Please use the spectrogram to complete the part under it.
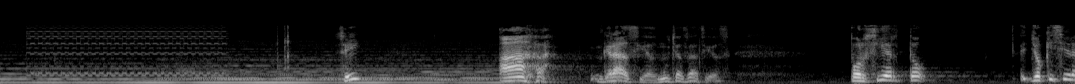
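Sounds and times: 
telephone ringing: 0:00.2 - 0:02.3
speech: 0:03.4 - 0:03.8, 0:05.0 - 0:07.5, 0:08.5 - 0:09.4, 0:10.2 - 0:10.7.

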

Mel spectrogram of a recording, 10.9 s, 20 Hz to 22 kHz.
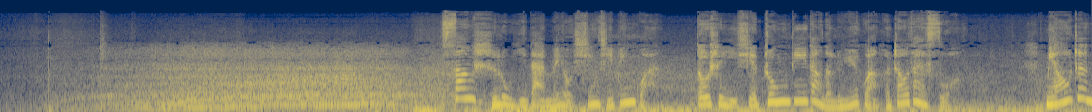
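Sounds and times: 
car engine accelerating while driving off: 0:00.3 - 0:07.0
speech: 0:04.6 - 0:09.7, 0:10.4 - 0:10.9.

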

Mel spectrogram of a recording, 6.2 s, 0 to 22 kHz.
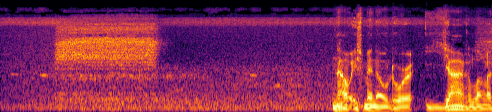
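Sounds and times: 
constant background hiss: 0:00.0 - 0:06.1
barn owl screech by the high wall of a 12th-century château: 0:00.6 - 0:02.1, 0:06.0 - 0:06.1
speech: 0:04.2 - 0:06.1.

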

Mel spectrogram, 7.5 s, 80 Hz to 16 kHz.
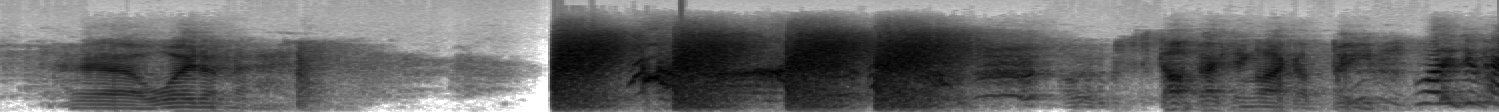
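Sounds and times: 
speech: 0:00.4 - 0:01.5, 0:05.8 - 0:07.4
gunshots fired into a wall: 0:02.8 - 0:04.9.

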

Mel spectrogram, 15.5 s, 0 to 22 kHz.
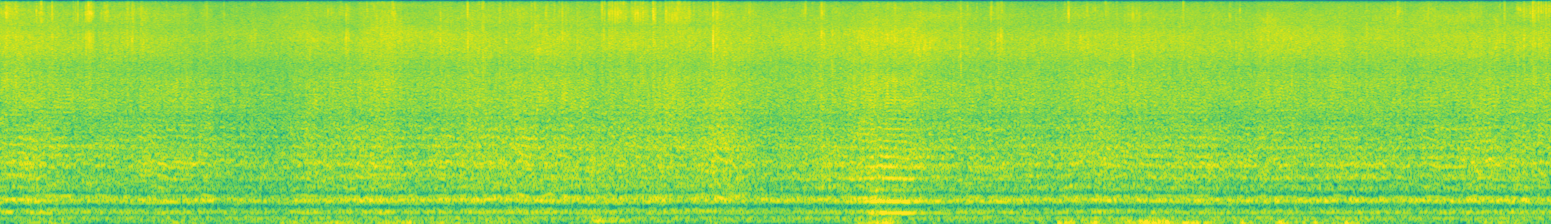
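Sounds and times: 
single honey bees flying past: 0:00.0 - 0:15.5.

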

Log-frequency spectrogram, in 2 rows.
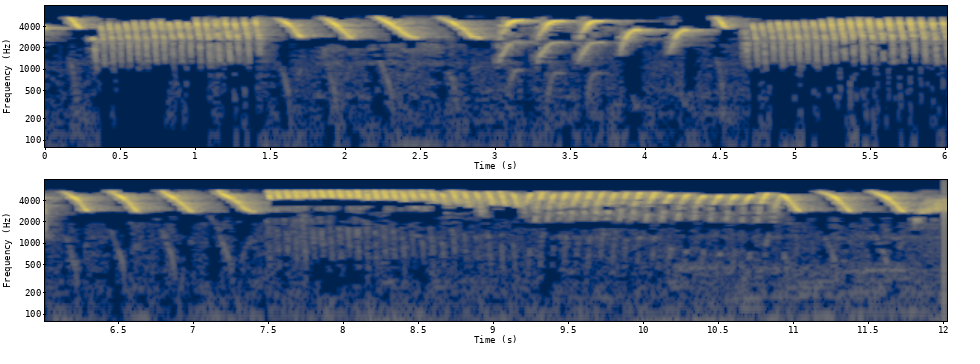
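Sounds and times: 
Belgian canary singing buzzy rolled trills and downslurred whistles: 0:00.0 - 0:12.0.

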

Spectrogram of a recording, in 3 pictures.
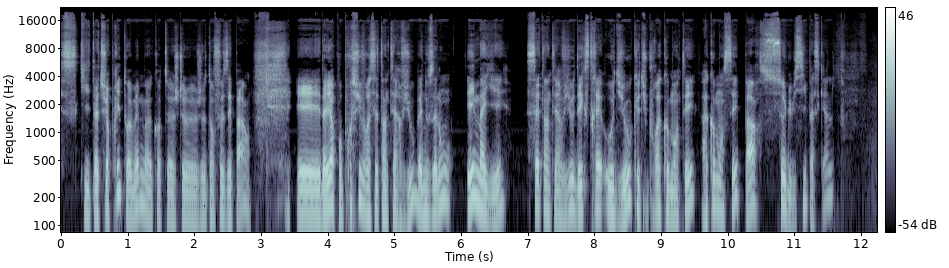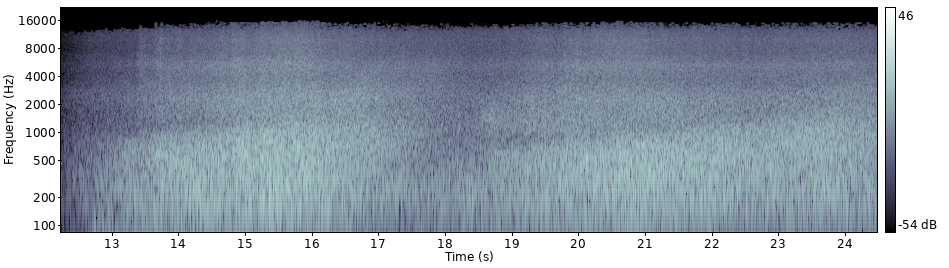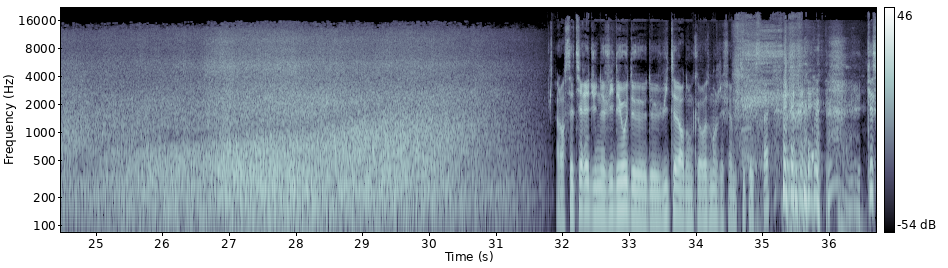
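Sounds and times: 
speech: 0:00.2 - 0:11.8, 0:32.0 - 0:36.6
ocean waves breaking and washing in: 0:12.2 - 0:31.8
laughter: 0:34.6 - 0:36.6.

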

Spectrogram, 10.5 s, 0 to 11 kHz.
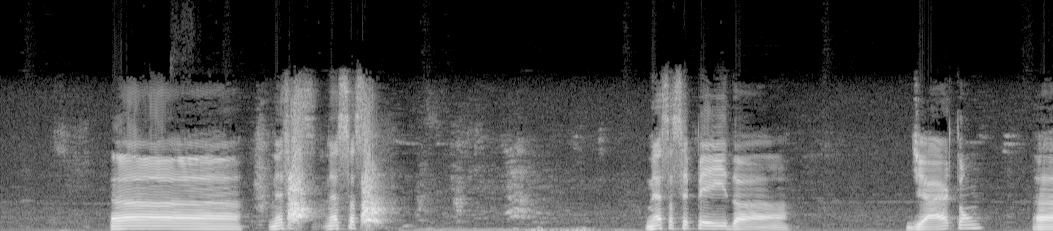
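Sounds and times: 
speech: 0:01.1 - 0:03.8, 0:06.5 - 0:08.0, 0:09.0 - 0:10.5
dog whining with a long steady flat-pitched tone: 0:02.5 - 0:05.4
dog barking excitedly: 0:02.6 - 0:04.8.

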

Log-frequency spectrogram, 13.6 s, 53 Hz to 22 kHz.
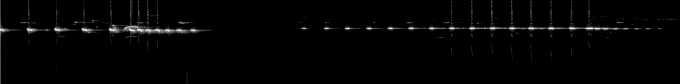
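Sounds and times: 
quail of family Tinamidae whistling: 0:00.0 - 0:04.0, 0:06.0 - 0:13.2.

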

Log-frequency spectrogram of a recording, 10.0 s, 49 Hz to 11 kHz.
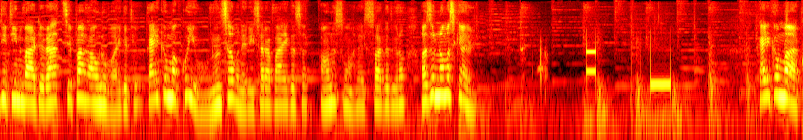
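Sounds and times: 
speech: 0:00.0 - 0:06.2, 0:06.8 - 0:08.5, 0:09.5 - 0:10.0
electronic telephone tones as a call is cut off: 0:06.7 - 0:07.5, 0:08.1 - 0:08.4.

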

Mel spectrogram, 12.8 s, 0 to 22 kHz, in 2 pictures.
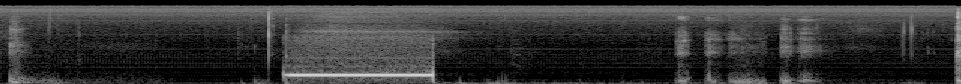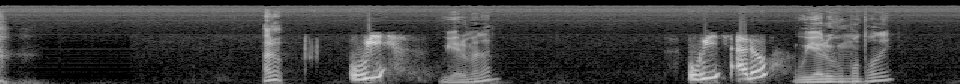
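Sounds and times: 
telephone call tone while dialing a number: 0:01.9 - 0:02.9
speech: 0:11.4 - 0:12.4.

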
